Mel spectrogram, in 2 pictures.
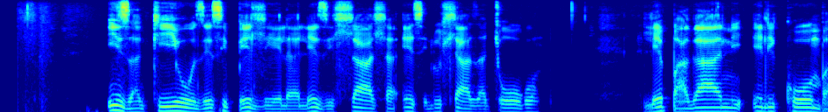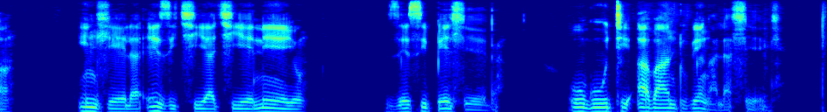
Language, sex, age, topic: North Ndebele, male, 25-35, health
